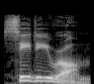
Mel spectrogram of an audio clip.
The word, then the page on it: CD-ROM: anglais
